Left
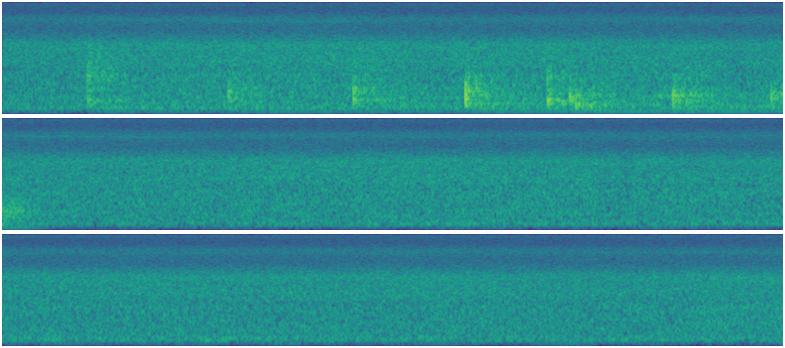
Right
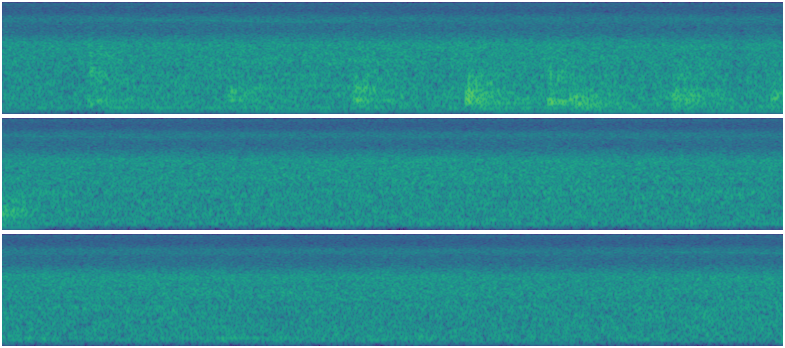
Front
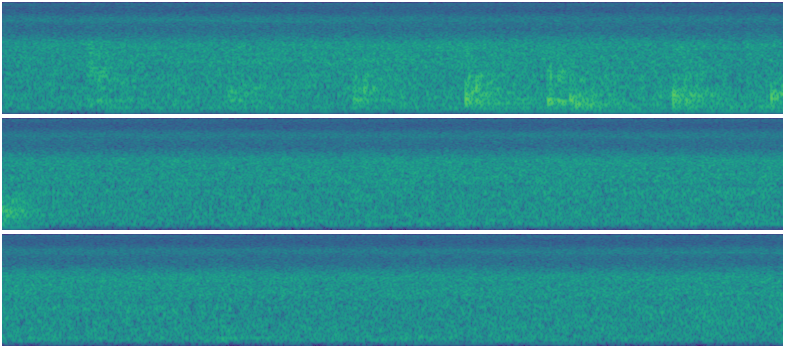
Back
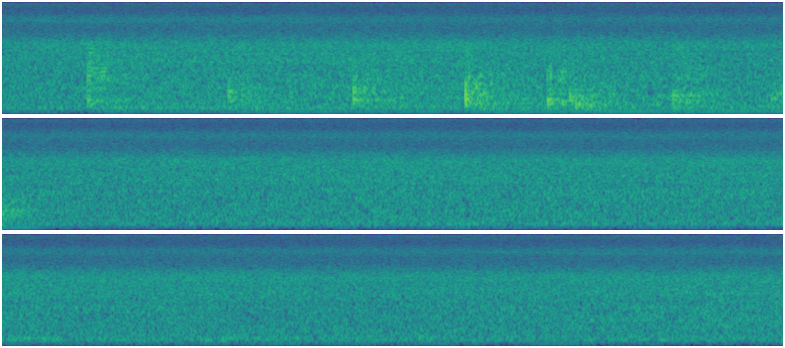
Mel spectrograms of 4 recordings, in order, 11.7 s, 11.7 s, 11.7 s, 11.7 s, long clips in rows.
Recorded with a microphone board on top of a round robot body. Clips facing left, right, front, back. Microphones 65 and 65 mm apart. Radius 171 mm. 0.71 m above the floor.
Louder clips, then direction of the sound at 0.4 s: Left 2 dB, back 3 dB; 130° left.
